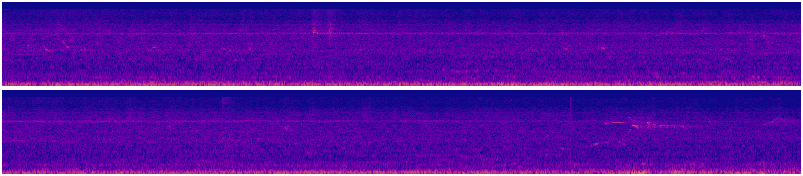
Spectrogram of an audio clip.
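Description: Outdoor ambience: a steady low rumble, with a faint steady high whine above it and a few short high chirps near the end.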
